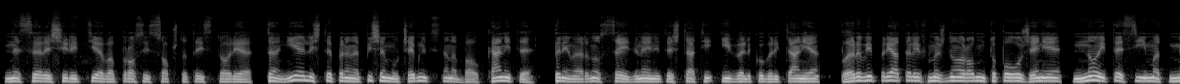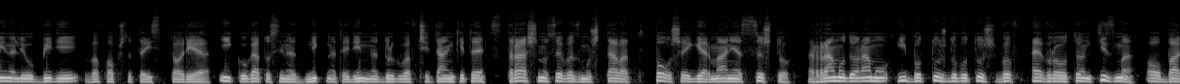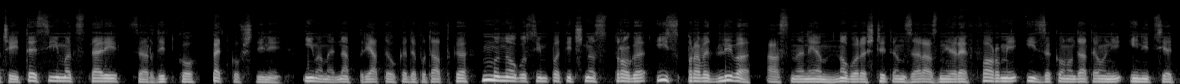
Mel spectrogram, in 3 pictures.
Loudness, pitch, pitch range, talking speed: -23 LUFS, 140 Hz, 130-155 Hz, 150 wpm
